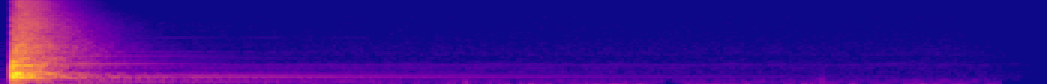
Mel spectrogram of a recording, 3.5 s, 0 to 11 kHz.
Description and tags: snare - Premier Artist Maple - tight 1
Snare drum hit. Premier Artist Maple snare 14x5.5.
premier, snare, maple, drum, tight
